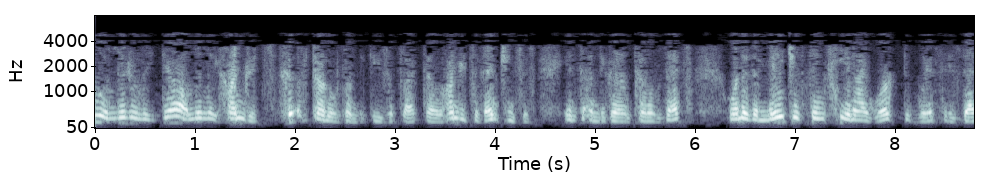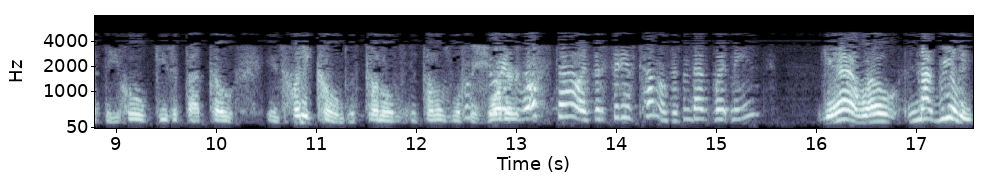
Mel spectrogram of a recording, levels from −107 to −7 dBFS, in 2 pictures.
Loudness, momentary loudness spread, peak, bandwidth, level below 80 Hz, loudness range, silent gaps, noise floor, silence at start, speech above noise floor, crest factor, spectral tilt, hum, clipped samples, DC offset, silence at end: -19 LUFS; 14 LU; 0 dBFS; 5.2 kHz; -86 dBFS; 5 LU; none; -60 dBFS; 0 s; 42 dB; 18 dB; -10 dB/octave; none; under 0.1%; under 0.1%; 0 s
